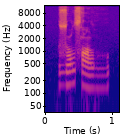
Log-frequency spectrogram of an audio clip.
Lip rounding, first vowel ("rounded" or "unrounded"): rounded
